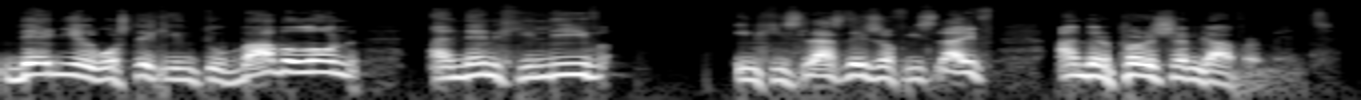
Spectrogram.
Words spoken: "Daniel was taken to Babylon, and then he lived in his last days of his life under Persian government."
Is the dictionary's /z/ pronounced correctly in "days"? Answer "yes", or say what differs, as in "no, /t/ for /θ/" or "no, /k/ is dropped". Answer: no, /s/ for /z/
